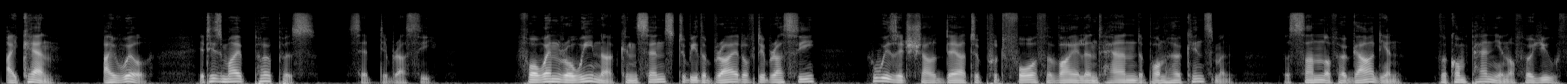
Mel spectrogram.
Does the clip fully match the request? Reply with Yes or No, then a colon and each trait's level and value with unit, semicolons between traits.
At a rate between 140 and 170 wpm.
Yes: average, 160 wpm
